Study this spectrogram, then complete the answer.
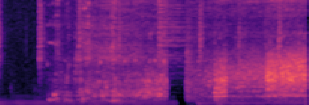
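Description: A hissing rush of pressure released through an exhaust valve on a homemade sparkling water carbonation line, with gurgling water, loud and close, broken by a short pause before the hiss resumes.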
